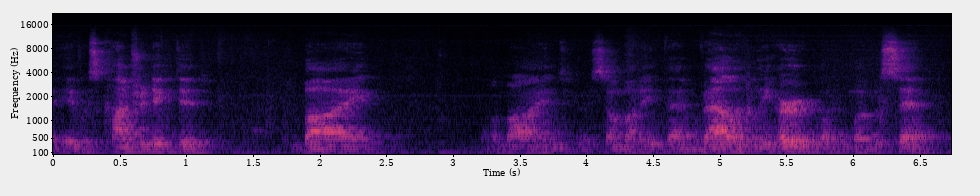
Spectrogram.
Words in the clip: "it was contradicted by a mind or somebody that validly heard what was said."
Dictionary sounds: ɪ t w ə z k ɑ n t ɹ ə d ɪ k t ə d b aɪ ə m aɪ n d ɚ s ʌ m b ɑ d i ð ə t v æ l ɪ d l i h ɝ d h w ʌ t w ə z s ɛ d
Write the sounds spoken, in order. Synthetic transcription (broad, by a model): ɪ t w ə z k ɑ n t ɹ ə d ɪ k t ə d b aɪ ə m aɪ n d ɚ s ʌ m b ɑ d i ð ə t v æ l ɪ d l i h ɝ d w w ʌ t w ə z s ɛ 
